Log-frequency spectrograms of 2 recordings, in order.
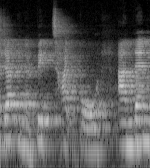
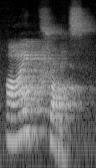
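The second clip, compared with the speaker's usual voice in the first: earnest promise; 5 semitones higher, 5 dB louder, slower than usual. Acted. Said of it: "said the fox".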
